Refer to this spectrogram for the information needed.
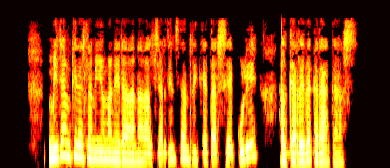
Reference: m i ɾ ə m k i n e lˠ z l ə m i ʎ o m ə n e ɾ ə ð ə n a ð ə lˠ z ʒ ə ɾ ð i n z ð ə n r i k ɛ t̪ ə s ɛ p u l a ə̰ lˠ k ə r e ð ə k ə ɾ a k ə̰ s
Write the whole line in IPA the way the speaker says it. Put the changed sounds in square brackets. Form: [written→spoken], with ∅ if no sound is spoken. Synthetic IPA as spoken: m i ɾ ə m k i n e [lˠ→∅] z l ə m i ʎ o m ə n e ɾ ə ð ə n a ð ə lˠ z ʒ ə ɾ ð i n z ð ə n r i k ɛ t̪ ə s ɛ [p→k] u l [a→i] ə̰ lˠ k ə r e ð ə k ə ɾ a k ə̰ s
